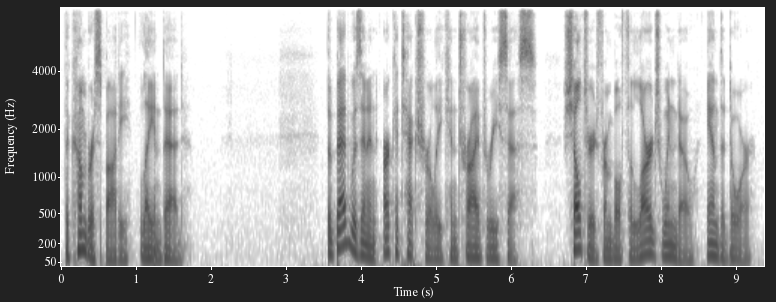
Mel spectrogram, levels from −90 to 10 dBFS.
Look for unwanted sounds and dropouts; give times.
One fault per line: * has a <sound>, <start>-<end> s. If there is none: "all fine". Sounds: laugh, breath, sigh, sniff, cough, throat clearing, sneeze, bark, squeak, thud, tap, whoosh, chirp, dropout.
all fine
